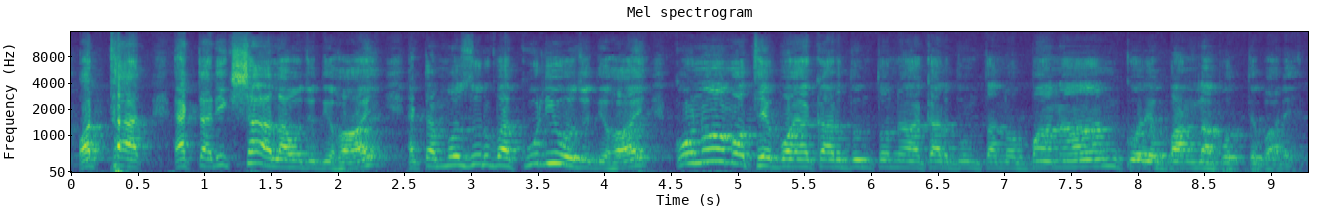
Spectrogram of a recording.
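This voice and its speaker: High-voiced man preaching a fiery sermon. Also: animated, normal speed, hardly any pauses, darkish tone. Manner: call-and-response with audience, scolding and rhetorical questions. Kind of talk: Bengali waz sermon.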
